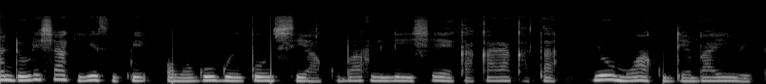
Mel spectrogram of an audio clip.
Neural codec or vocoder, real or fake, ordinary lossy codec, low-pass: vocoder, 44.1 kHz, 128 mel bands every 512 samples, BigVGAN v2; fake; none; 9.9 kHz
